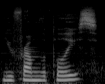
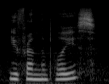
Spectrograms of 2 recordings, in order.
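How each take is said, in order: First: Said in the usual way. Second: Higher-pitched Southern lady; Southern farm wife, voice lifted; Southern accent. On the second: Acted. Wife questioning a visiting investigator, Southern accent. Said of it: "doing a Southern accent for a lady".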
